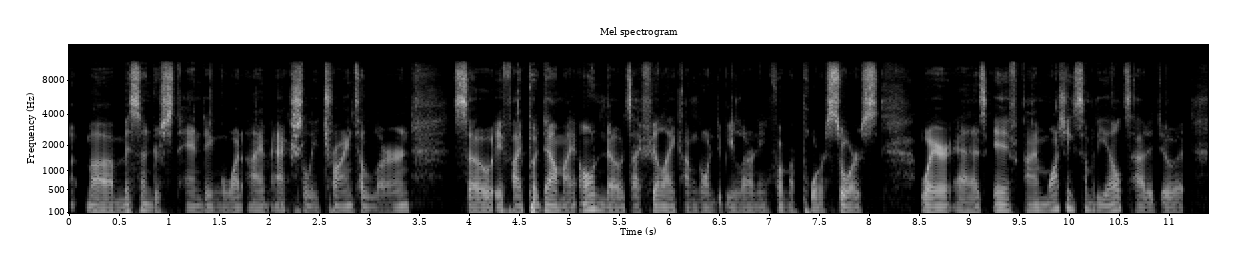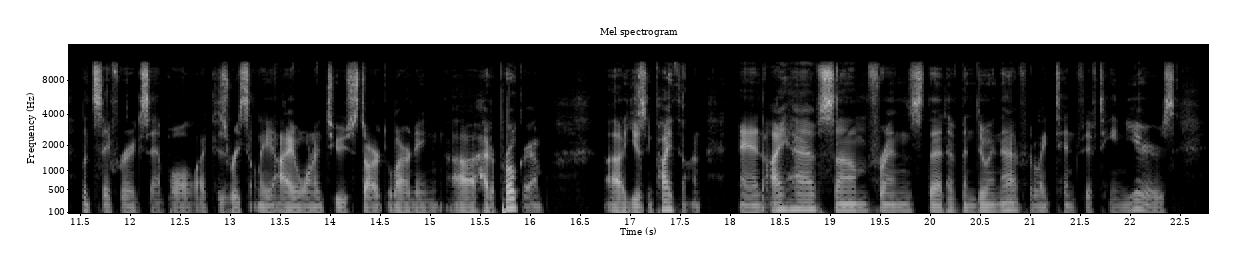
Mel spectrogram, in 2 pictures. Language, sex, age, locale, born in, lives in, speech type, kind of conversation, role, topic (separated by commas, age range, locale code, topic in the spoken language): English, male, 35-39, en-US, United States, United States, conversation, unstructured, none, How do you learn best—through taking notes, watching videos, having discussions, or doing hands-on practice?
